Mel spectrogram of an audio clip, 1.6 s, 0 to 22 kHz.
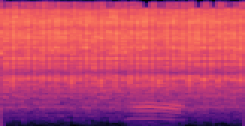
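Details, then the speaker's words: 601 diesel engine, warm idle after topping up low oil, which the owner blames for a cold knock he suspects is the hydraulic lifters. Regular diesel clatter at about eight beats a second with no separate valvetrain tick; when hot, the lifters have stopped knocking. "Сейчас мотор прогрет. Появилось это из-за того, что был низкий уровень масла. То есть я долил масло, и потом на горячую уже звук перестал"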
